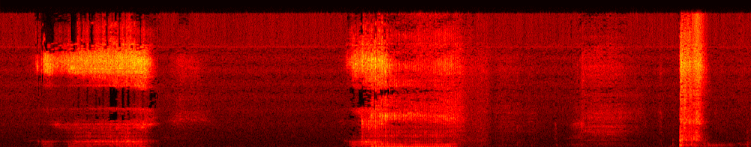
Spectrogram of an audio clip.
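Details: Loud rattling snores on two long inhalations with softer exhalations and wet smacking, adult man snoring and dribbling during sleep.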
